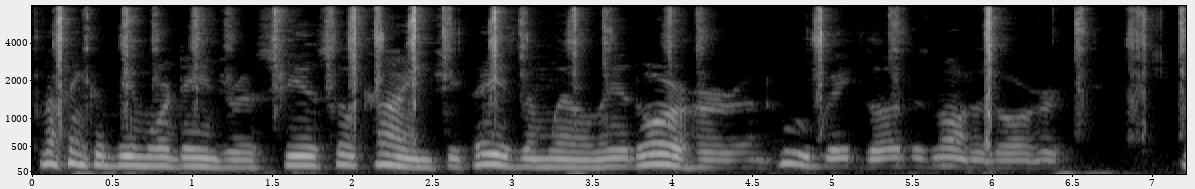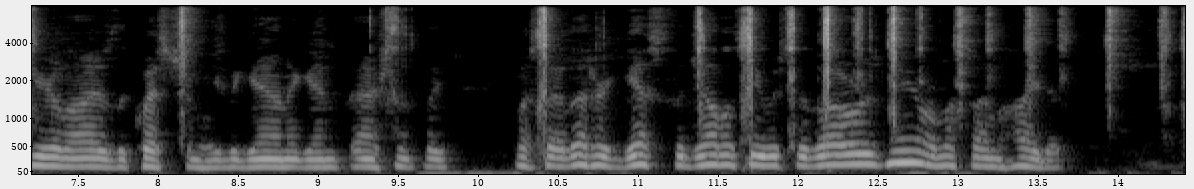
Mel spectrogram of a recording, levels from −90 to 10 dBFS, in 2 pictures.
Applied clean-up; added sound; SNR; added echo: classical method log-MMSE.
